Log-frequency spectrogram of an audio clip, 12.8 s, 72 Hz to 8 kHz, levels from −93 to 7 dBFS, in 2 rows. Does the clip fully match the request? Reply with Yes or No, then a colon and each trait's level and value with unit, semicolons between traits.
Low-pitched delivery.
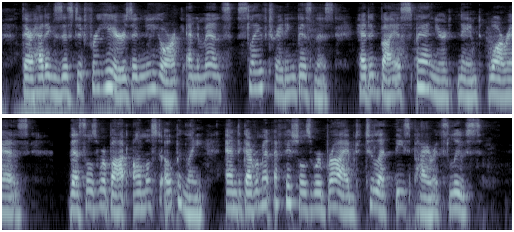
No: medium, 175 Hz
